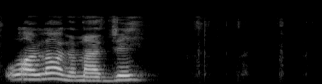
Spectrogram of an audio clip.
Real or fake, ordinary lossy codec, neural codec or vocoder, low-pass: fake; AAC, 32 kbps; autoencoder, 22.05 kHz, a latent of 192 numbers a frame, VITS, trained on one speaker; 9.9 kHz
